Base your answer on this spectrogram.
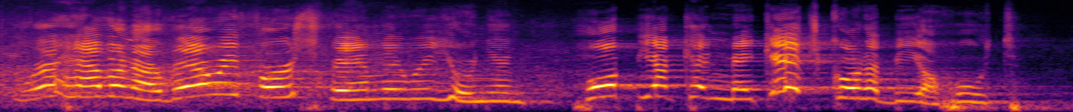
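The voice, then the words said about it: Exaggerated Wisconsin accent. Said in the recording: “They typed the accent in the email, I swear.”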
